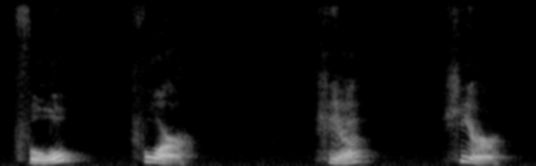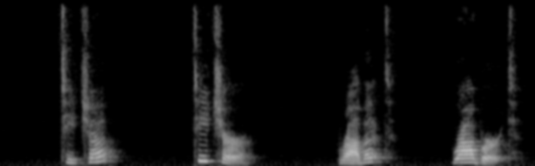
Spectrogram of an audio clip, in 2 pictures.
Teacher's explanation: In British English, people generally don't pronounce the final R, the R at the end of the word. So they say teacher. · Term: British R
